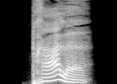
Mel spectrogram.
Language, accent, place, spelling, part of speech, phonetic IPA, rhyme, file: German, Germany, Berlin, prahle, verb, [ˈpʁaːlə], -aːlə, De-prahle.ogg
- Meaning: inflection of prahlen: 1. first-person singular present 2. first/third-person singular subjunctive I 3. singular imperative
